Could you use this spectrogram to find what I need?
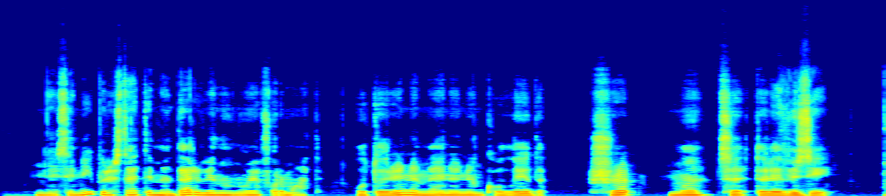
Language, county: Lithuanian, Klaipėda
